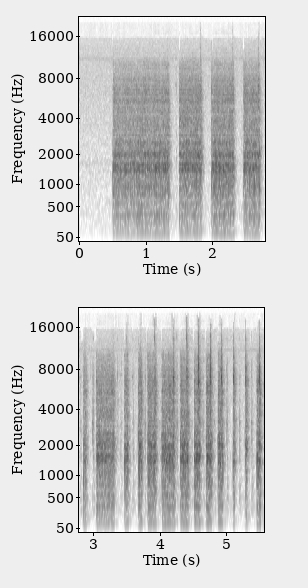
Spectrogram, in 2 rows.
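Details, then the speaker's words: 1981 Realistic STA-2250 receiver on AM: buzzy hash bursts cutting in and out, gaps shortening to several per second; intermittent noise, cause not yet found; FM worked well. "there's that noise I got to figure out what that noise is"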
